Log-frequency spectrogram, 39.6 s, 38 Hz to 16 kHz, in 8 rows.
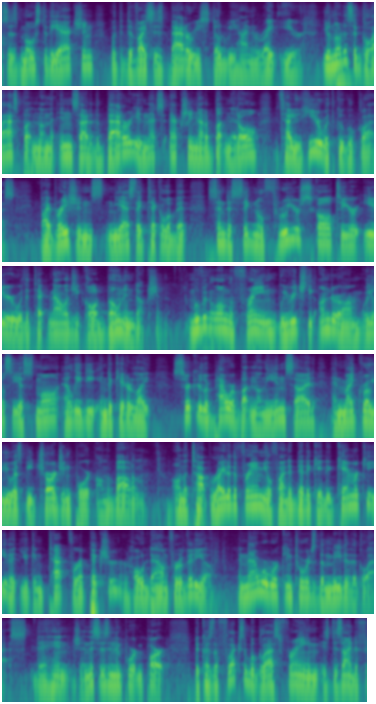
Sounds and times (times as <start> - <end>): Speech: 0.0 - 39.5.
